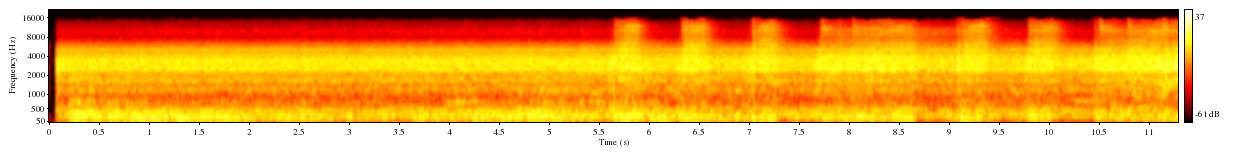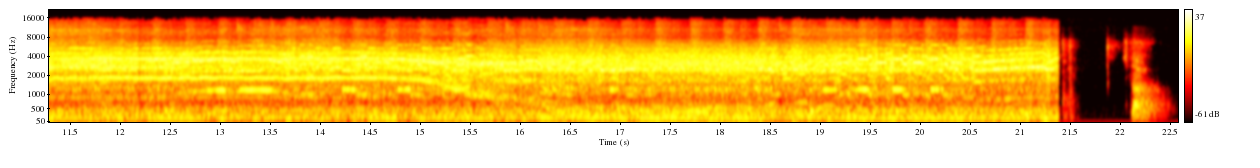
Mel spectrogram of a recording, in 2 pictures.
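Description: A loud, dense heavy metal song with distorted guitars and pounding drums, broken by a long, piercing high-pitched vocal scream midway that slides downward before the music cuts off abruptly.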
